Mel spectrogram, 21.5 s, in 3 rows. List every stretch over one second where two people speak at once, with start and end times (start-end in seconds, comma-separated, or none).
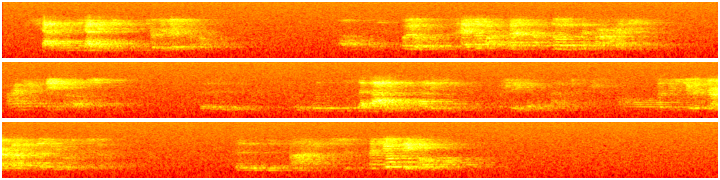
none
